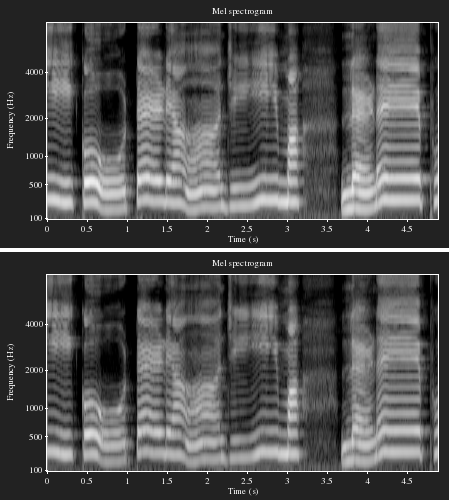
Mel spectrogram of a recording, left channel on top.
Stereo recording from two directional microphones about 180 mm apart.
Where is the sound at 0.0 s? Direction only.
20° left (ahead or behind).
